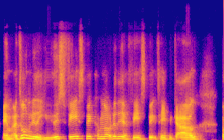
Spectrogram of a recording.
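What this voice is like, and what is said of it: Scottish accent. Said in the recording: “the Scottish Scottish accent”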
